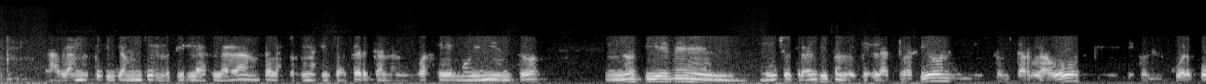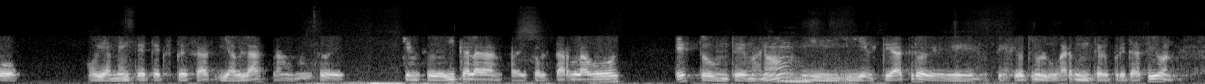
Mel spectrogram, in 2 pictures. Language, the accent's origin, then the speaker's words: Spanish; Santa Rosa, La Pampa, Argentina; a mi generación, que nos fuimos de Santa Rosa en busca de propuestas que no había acá.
